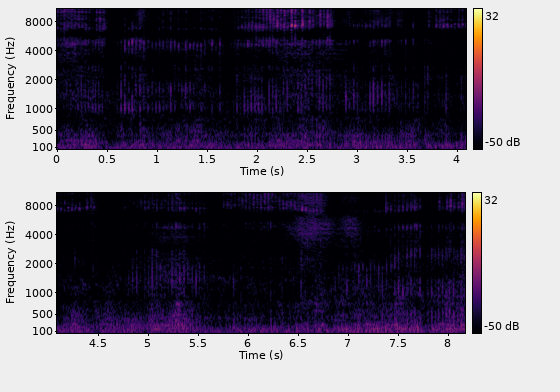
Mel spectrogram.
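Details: Pet cat with a low, even purr that throbs continuously and grows slightly louder toward the end, with no other clear sounds.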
